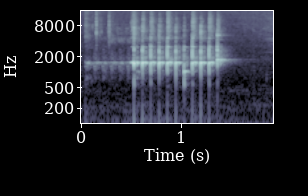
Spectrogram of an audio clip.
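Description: A phone rings for an outgoing call with a rapid, warbling electronic tone, about a second of quick repeated pulses at a steady mid-high pitch, fairly loud, then it cuts off. No one speaks.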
